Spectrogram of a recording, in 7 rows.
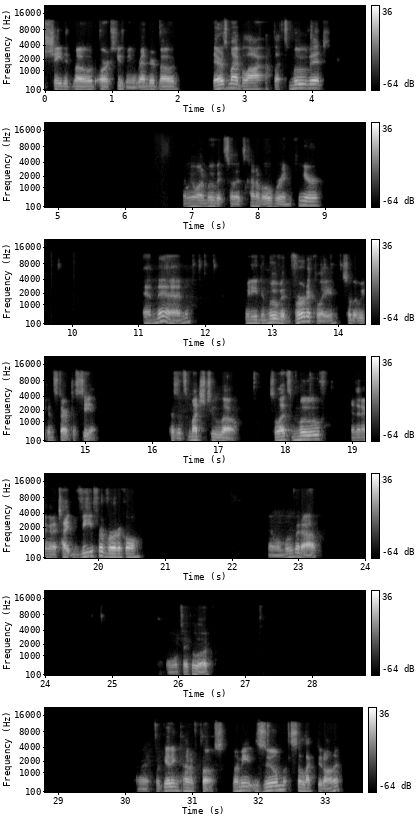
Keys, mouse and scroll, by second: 0.8 click, 4.0 typing, 4.5 Return, 7.2 click, 7.4 typing, 10.1 click, 12.5 click, 12.7 click, 14.1 click, 14.5 click, 17.8 right click, 18.5 typing, 18.8 Return, 19.8-20.6 typing, 22.4 click, 25.1 click, 25.9-26.4 scroll, 26.9 scroll, 31.0 right click, 31.4 scroll, 32.4-33.5 typing.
